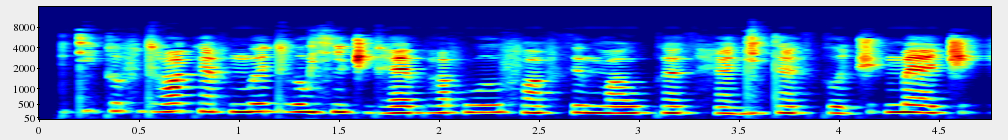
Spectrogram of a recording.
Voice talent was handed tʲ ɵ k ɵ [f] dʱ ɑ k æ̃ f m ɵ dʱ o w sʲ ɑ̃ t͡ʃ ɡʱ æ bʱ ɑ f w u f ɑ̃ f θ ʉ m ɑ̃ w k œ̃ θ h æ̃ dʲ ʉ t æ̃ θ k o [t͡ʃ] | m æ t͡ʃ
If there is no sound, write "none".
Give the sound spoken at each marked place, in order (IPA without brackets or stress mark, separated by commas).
f, t͡ʃ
